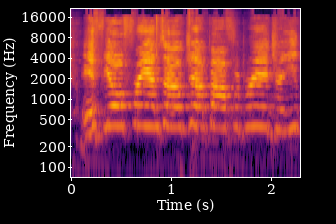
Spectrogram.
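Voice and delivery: high, mocking parent scold; a hint of a scolding mother. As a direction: play the nagging parent.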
